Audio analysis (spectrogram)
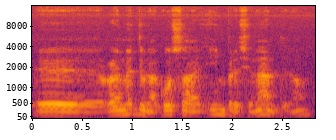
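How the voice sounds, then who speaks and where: A man's voice: mid-range voice, measured pace, a little mellow, distant mic. A man hosting an interview, friendly and hesitant, filling with "eh" and "ujú". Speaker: interview host.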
